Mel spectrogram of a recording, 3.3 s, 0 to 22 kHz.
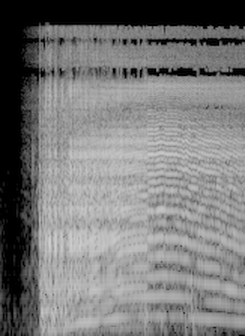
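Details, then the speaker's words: Cox .020 Tee Dee nitro glow model engine on thrust test stand, running after fueling: catches and climbs into a clean, high, steady scream with no misfire or sag; about six ounces thrust, runs great; normal running. "six ounces that's pretty good well that really runs great"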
